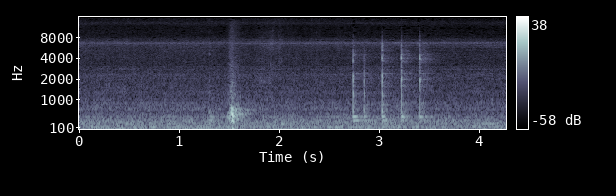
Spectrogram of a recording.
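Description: A metal spoon knocking against a cooking pot while froth is skimmed off boiling dal: one sharp knock, then a quick run of four light, ringing clinks near the end.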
